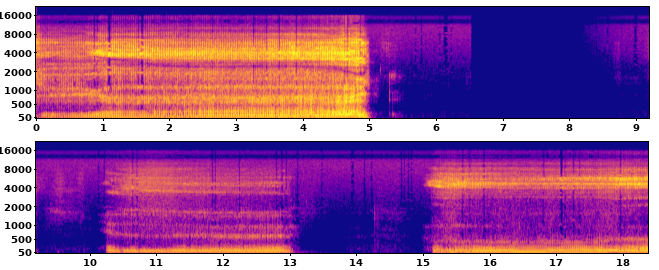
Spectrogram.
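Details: Bear producing three separate low, rumbling roars of several seconds each, divided by stretches of silence. The first is the longest and harshest, and all carry a fast pulsing growl.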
